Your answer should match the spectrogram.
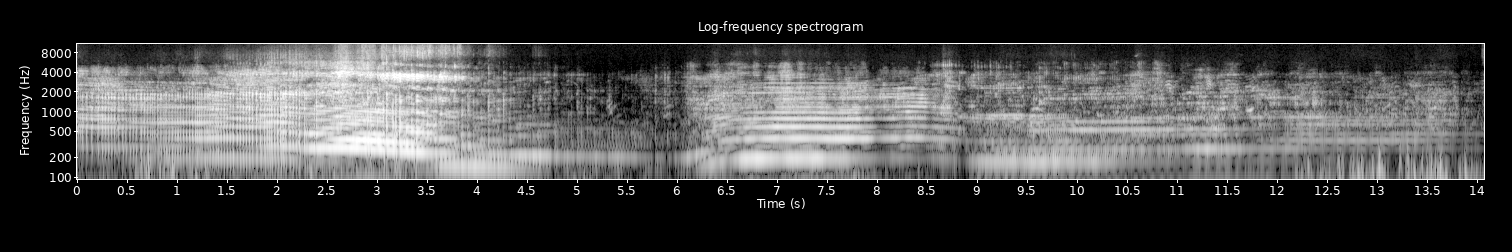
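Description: Engine of a radio-controlled Yak 54 aerobatic model plane in flight, with a pitch that keeps changing. The pitch falls away about two to four seconds in, climbs sharply about six seconds in and holds, then settles to a steadier, lower drone.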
